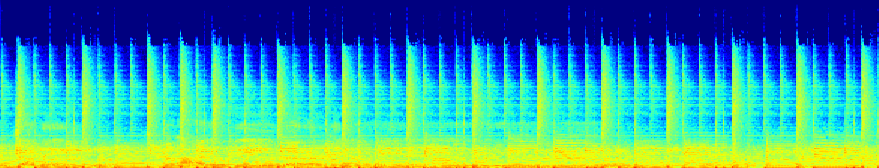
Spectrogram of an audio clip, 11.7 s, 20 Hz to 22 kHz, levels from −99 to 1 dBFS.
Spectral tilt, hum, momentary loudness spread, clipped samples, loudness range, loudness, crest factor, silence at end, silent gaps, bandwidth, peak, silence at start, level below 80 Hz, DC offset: -4.5 dB/octave; none; 3 LU; under 0.1%; 1 LU; -21 LUFS; 14 dB; 0 s; none; 17 kHz; -6 dBFS; 0 s; -32 dBFS; under 0.1%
